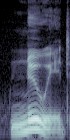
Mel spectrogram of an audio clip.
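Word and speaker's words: NEID: the Tohono O'odham nation newid is a pronunciation that evokes a word that roughly translates as to see in the Tohono O'odham language oh well that's perfect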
